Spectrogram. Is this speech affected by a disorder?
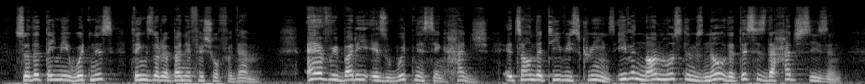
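No.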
